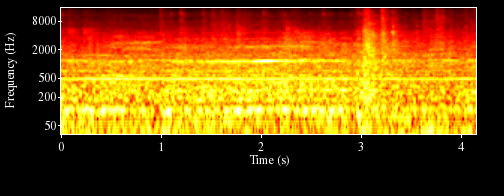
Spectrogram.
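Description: Cab interior of an Irisbus Civis electric trolleybus under way: the drive gives a steady whine over low road rumble. There is a brief rattle about three seconds in.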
